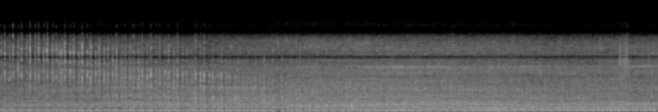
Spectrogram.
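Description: Victory Kingpin motorcycle's V-twin engine idling steadily.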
